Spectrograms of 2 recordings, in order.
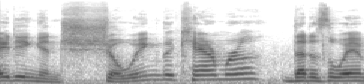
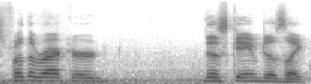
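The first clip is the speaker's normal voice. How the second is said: usual speaking voice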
